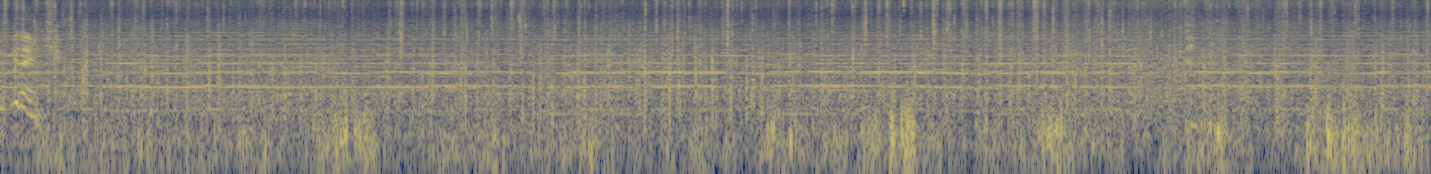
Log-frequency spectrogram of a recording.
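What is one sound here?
Many runners' footsteps patter and slap on a wet road.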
